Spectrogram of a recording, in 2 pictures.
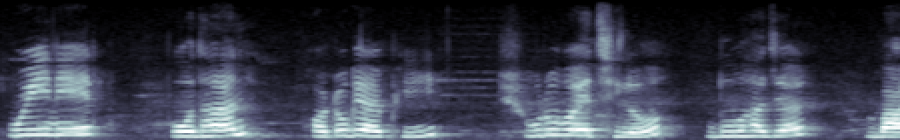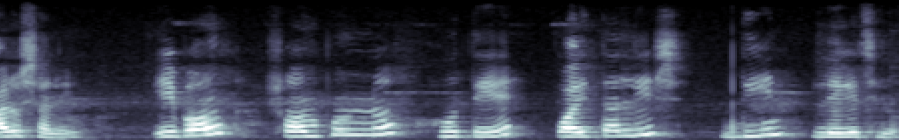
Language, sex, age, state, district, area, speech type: Bengali, female, 30-45, West Bengal, Uttar Dinajpur, urban, read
